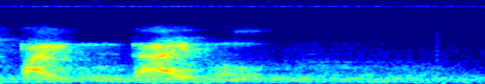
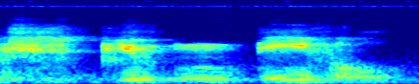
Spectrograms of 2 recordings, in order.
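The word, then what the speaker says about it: Spuyten Duyvil: Like there's a neighborhood in New York in the Bronx called Spite and Dal. But when you look at it phonetically it looks like sputin devil.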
